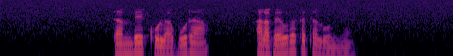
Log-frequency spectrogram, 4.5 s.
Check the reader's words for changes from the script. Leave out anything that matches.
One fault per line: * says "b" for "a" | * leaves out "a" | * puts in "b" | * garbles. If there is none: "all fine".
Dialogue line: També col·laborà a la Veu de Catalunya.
all fine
